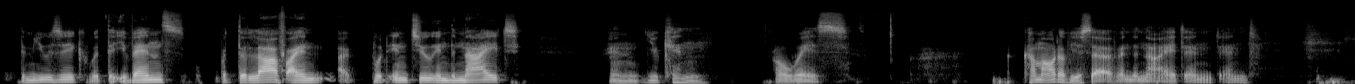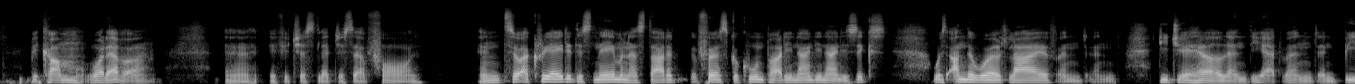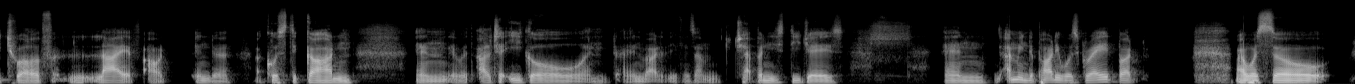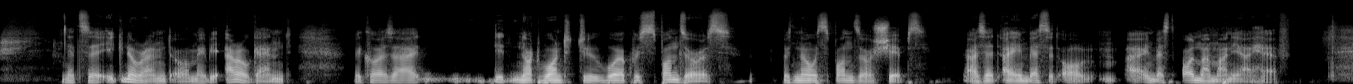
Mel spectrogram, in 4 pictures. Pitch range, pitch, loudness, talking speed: 85-105 Hz, 95 Hz, -22 LUFS, 135 wpm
